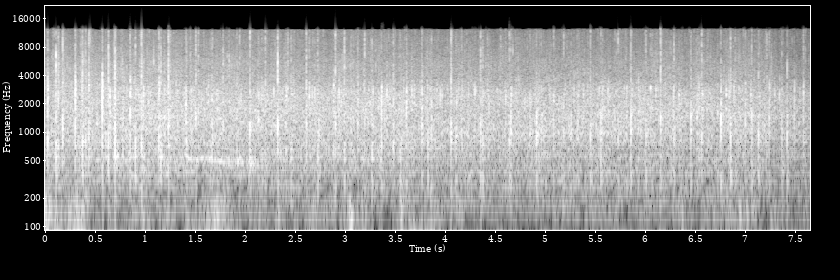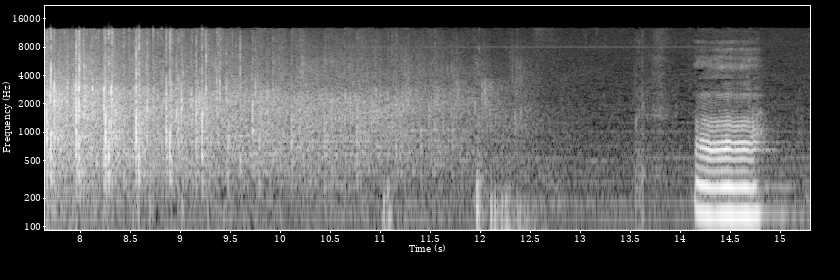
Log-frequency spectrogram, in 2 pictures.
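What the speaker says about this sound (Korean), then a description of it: "박수." A congregation or audience clapping together, loud and dense at first, then thinning and fading away over about twelve seconds before silence, followed by a brief voice at the end.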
